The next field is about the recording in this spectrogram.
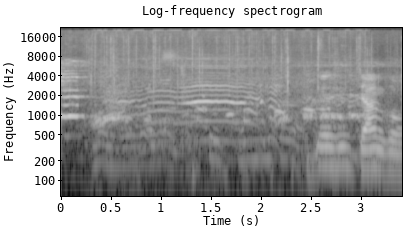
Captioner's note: fire crackling; child cooing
